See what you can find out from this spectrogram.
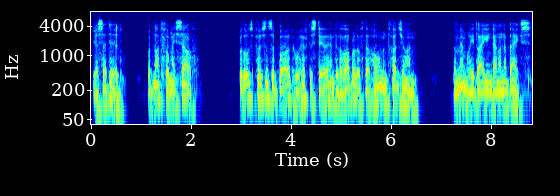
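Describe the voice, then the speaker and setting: An actor playing a proud, defensive immigrant European doctor in a vintage radio drama, speaking formally, precisely and with earnest indignation. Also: male voice, fairly low pitch, moderate pace, darkish tone, close to an everyday voice, low-quality recording. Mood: defensive dignity.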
